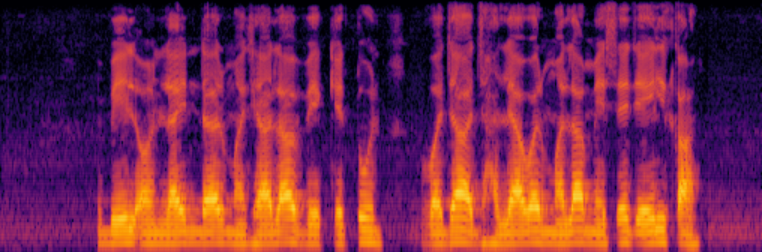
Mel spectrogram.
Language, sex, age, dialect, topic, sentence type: Marathi, male, 18-24, Standard Marathi, banking, question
